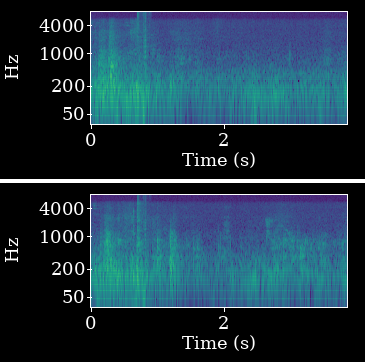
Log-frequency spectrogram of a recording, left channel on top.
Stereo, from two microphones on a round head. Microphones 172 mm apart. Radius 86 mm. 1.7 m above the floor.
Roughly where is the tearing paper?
Left.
